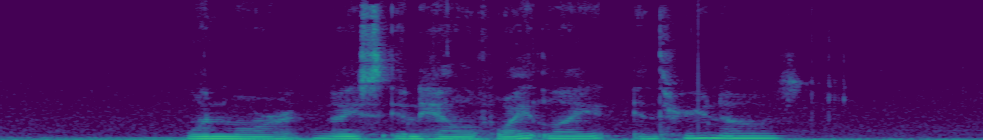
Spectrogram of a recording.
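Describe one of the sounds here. A middle-aged woman speaks slowly and calmly, close to the microphone.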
